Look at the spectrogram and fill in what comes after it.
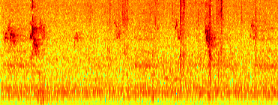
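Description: Quiet outdoor ambience: a few faint bird chirps over a low steady hum, with a couple of light clicks about three and a half seconds in.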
